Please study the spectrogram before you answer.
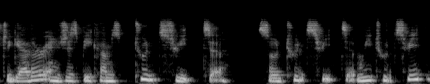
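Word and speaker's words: tout de suite: kind of smushed together and it just becomes too sweet so treat sweet sweet sweet yes right away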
